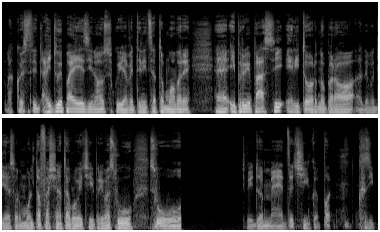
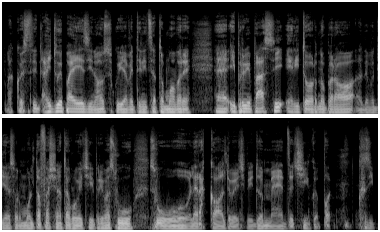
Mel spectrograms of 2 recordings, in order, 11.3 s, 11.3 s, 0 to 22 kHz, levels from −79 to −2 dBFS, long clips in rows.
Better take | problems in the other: second | audio cutting out; at 8.5 s for 1 s

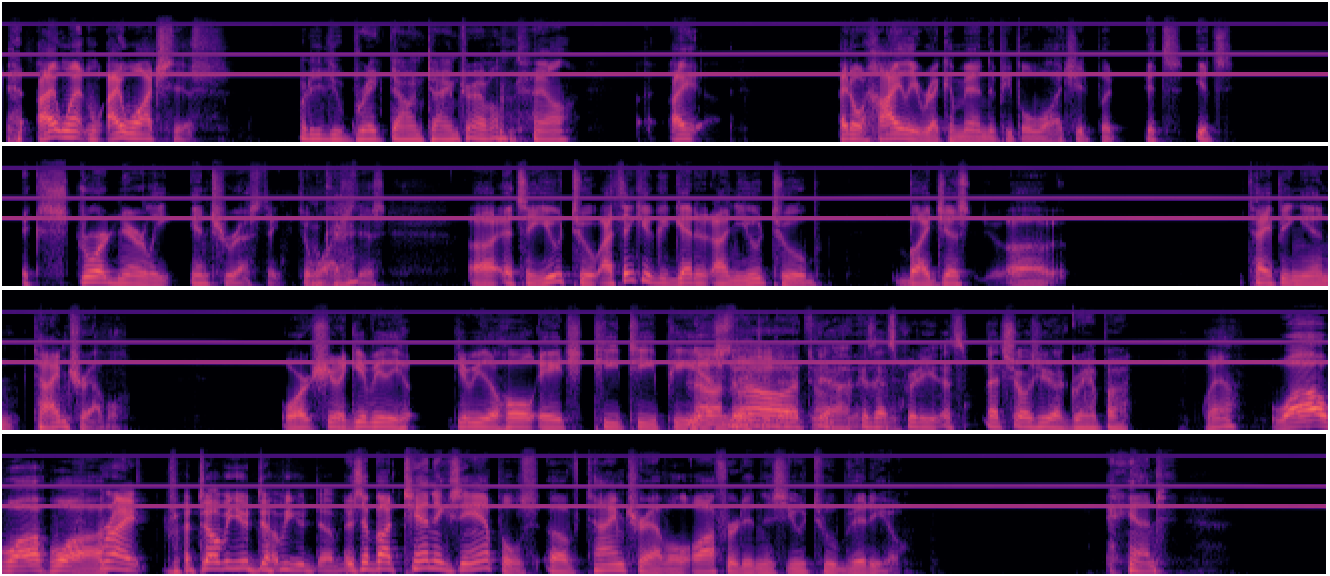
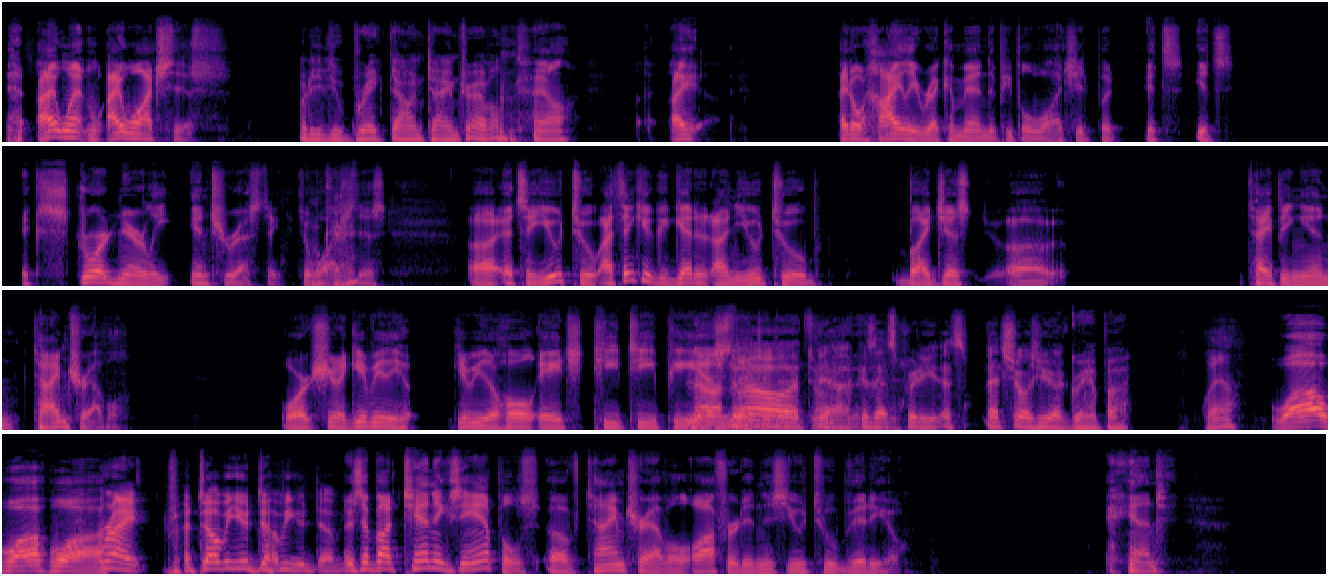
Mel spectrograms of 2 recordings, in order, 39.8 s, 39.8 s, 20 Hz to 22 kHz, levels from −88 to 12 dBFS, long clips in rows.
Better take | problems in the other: second | high-pitched whine; loud; throughout; 2.5 kHz, 7 dB below the speech

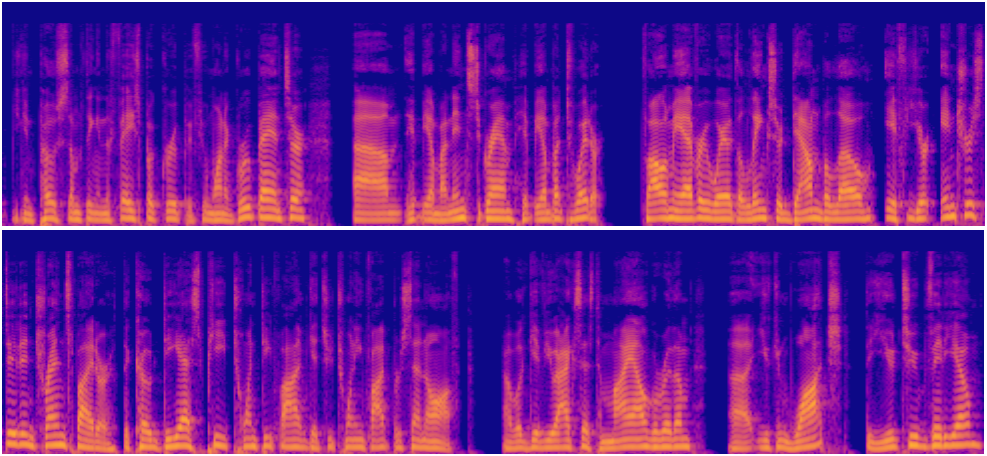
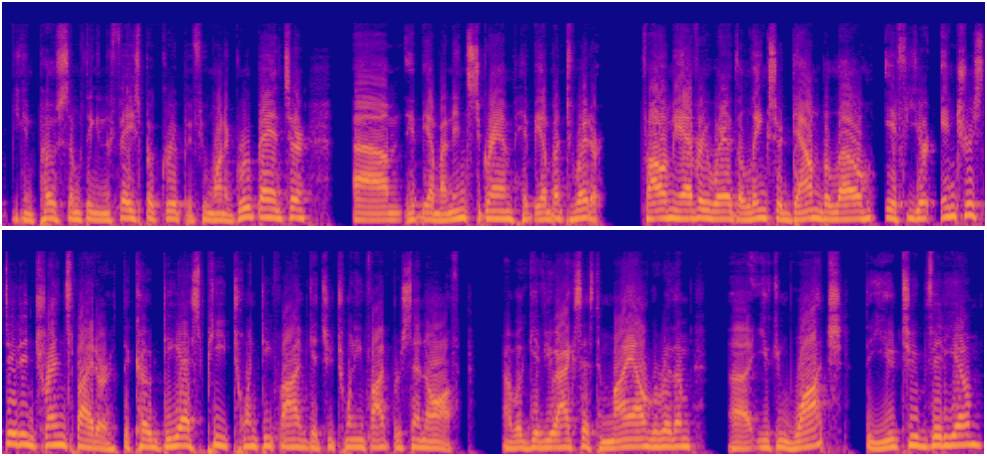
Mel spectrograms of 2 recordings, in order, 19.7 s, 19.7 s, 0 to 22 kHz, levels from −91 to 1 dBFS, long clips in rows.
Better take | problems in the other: first | distortion; slight; 10 dB below the speech

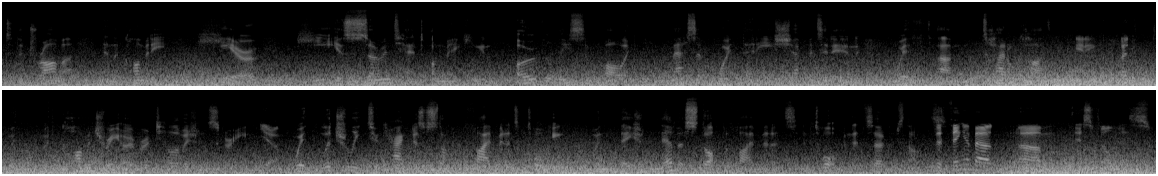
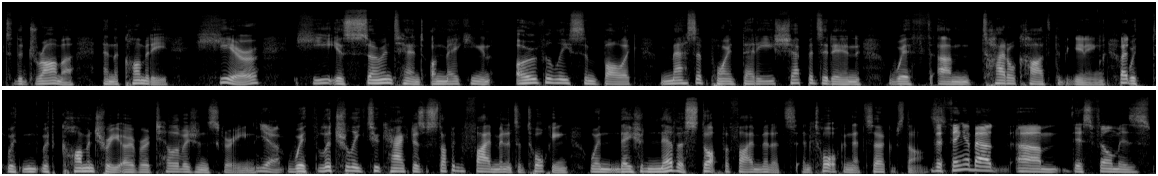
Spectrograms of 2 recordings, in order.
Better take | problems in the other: second | wind noise on the microphone; heavy; 2 dB above the speech

